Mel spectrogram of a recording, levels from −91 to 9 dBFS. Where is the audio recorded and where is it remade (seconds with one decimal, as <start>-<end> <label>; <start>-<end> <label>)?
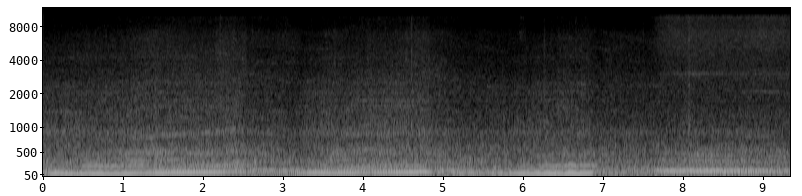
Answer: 0.0-1.5 remade; 1.5-4.7 recorded; 4.7-9.3 remade

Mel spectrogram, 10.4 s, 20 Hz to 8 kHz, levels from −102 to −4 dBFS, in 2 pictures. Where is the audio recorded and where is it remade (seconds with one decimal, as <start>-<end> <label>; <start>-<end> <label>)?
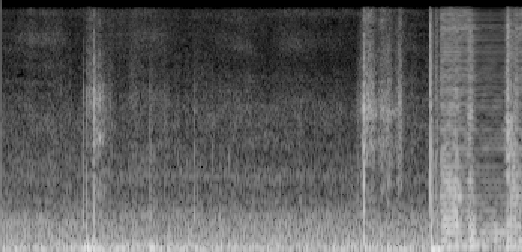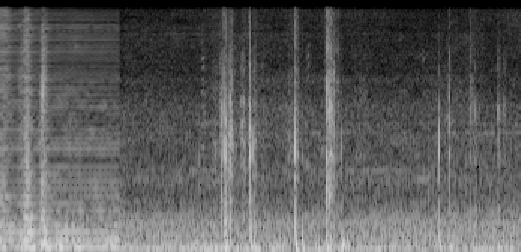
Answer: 0.0-4.4 recorded; 4.4-6.4 remade; 6.4-10.4 recorded

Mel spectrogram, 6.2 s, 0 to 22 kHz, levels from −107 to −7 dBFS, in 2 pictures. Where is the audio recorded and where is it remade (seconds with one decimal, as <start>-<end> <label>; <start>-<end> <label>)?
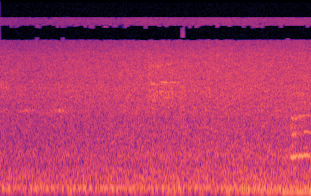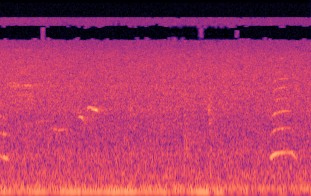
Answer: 0.0-4.8 recorded; 4.8-5.4 remade; 5.4-6.2 recorded

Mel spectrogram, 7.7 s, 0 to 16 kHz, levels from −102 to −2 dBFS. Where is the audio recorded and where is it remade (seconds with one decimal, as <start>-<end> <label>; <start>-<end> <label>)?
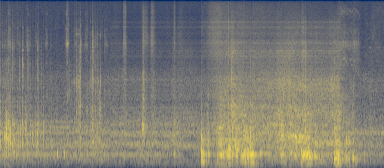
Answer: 0.0-2.2 recorded; 2.2-6.8 remade; 6.8-7.7 recorded

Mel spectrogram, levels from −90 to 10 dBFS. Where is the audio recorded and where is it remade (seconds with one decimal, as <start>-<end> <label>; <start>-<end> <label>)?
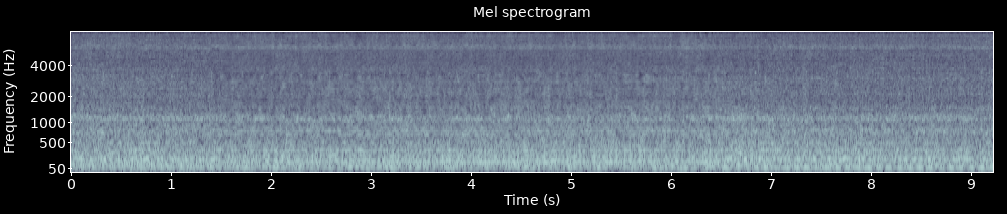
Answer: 0.0-1.5 recorded; 1.5-6.5 remade; 6.5-9.2 recorded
